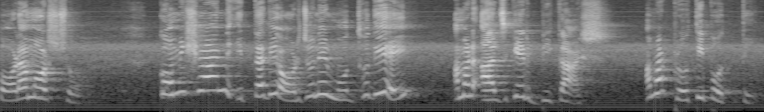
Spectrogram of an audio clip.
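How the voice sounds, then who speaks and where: Noticeable background noise runs under speech whose pitch swings very widely. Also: woman. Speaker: poetry reciter. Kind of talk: poetry reading.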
